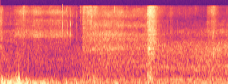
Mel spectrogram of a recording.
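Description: Wind rumbling on the microphone, uneven and low, with a single sharp click about one and a half seconds in.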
